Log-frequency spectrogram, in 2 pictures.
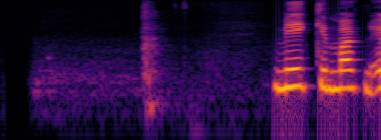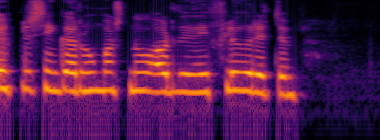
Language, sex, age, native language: Icelandic, female, 40-49, Icelandic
